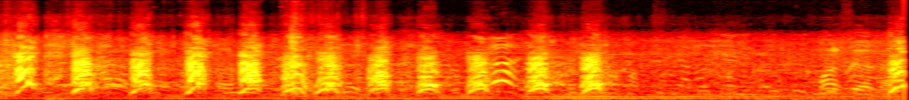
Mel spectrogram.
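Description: A dog yapping in a quick run of short, high yelps, about three a second, that stop about four seconds in. A low steady hum runs underneath.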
